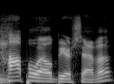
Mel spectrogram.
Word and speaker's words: Hapoel Beersheva: I said Hapoel Beersheva, which would be a Cypriot team. It's Hapoel Beersheva.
